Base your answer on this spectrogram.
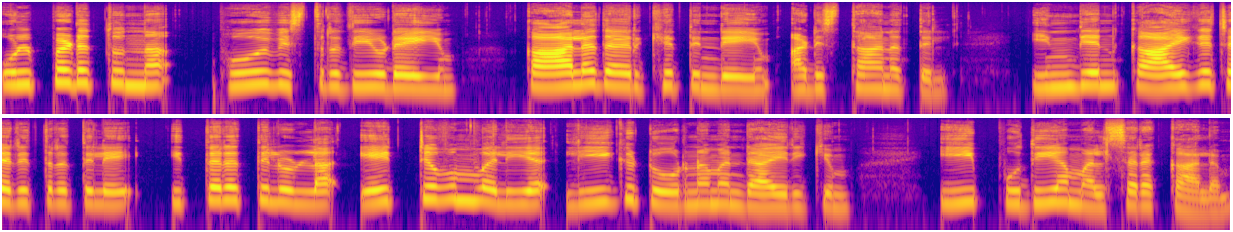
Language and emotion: Malayalam, neutral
